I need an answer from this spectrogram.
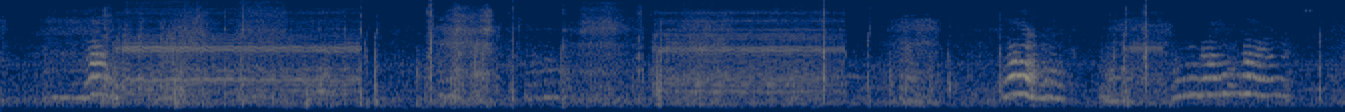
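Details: White Persian kittens at play indoors, giving a few short wavering meows scattered among clattering and rustling, with a steady high electrical whine running beneath.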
